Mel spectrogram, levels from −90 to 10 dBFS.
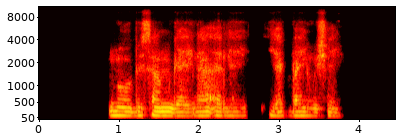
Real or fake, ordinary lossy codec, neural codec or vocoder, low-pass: real; Opus, 16 kbps; none; 7.2 kHz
